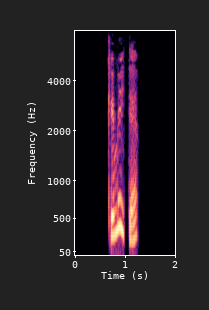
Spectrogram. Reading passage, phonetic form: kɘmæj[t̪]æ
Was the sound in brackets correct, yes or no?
yes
